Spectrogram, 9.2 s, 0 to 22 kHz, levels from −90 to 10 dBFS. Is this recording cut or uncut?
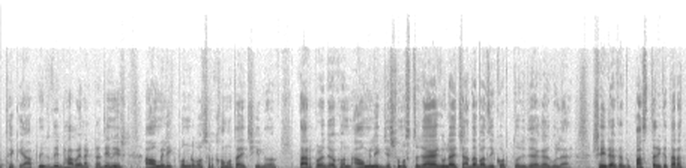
uncut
